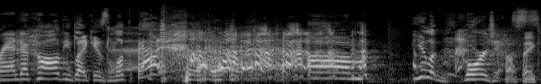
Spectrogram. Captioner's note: all laugh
